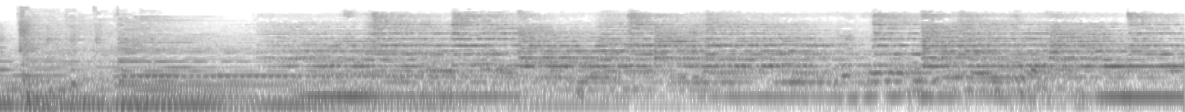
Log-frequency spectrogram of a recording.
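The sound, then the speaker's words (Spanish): Restored church bells of the bell tower in the village of Ardales, Málaga, swing and peal loudly and continuously, with overlapping clangs struck at an irregular swinging rhythm, their rich ringing tones sustaining and blending together throughout. “Así voltean las campanas en el pueblo de Ardales, otro hecho histórico en nuestra iglesia de Málaga, pues hacía un siglo, literalmente, que solo sonaba una de las cuatro campanas de este campanario.”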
